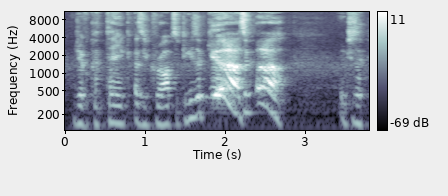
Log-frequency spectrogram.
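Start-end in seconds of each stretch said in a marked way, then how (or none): 1.8-2.1 very high, loud yelp; hammed-up stabbed yell; mock scream of pain. Stabbed character cries out in story. 2.4-2.8 high, loud hurt yell; acted agonized yelp; mock cry of pain. Stabbed character cries out in story.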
